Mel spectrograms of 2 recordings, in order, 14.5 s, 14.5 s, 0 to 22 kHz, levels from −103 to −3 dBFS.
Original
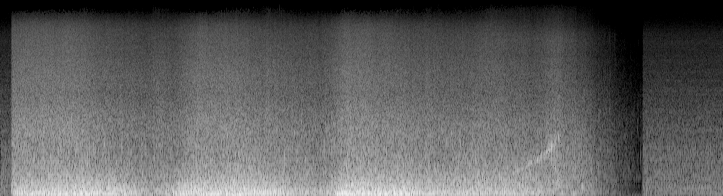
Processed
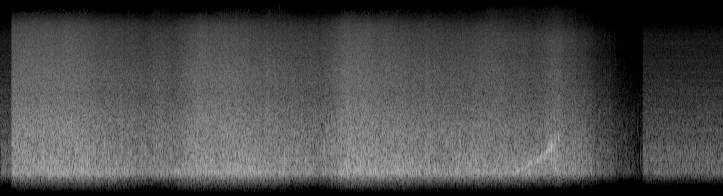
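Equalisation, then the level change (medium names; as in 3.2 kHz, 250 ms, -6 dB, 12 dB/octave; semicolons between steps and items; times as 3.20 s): Chebyshev high-pass 480 Hz, order 5; -3.5 dB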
